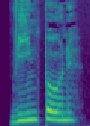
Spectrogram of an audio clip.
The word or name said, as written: vinbonde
